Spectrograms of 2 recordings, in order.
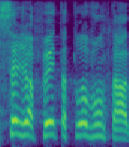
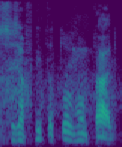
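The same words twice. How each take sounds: First: It is said loudly and eagerly. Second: It is said quietly, with lowered voice.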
